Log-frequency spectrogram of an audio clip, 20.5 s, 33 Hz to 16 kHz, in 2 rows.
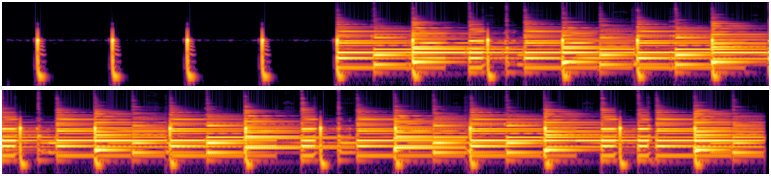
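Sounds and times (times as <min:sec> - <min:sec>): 
acoustic pop guitar picking: 0:04.4 - 0:20.4.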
